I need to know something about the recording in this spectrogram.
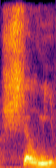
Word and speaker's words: Xiaomi: Alors aujourd'hui on va parler d'une nouvelle montre connectée de l'écosystème Xiaomi, enfin Xiaomi pour la bonne prononciation.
